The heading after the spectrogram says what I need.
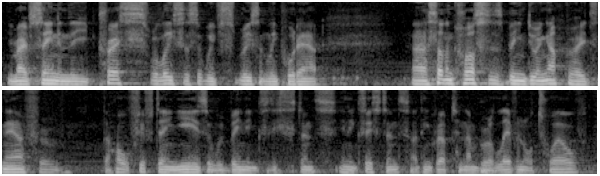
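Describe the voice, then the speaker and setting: A man from Sydney with an Australian accent, giving a relaxed conference presentation full of fillers. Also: lowish voice, fairly quick, husky. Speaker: conference speaker.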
